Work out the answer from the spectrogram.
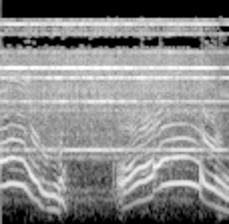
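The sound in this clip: An electronic telephone ring sounds alone, with warbling tones that sweep down and up in a few repeated swoops at steady volume.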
